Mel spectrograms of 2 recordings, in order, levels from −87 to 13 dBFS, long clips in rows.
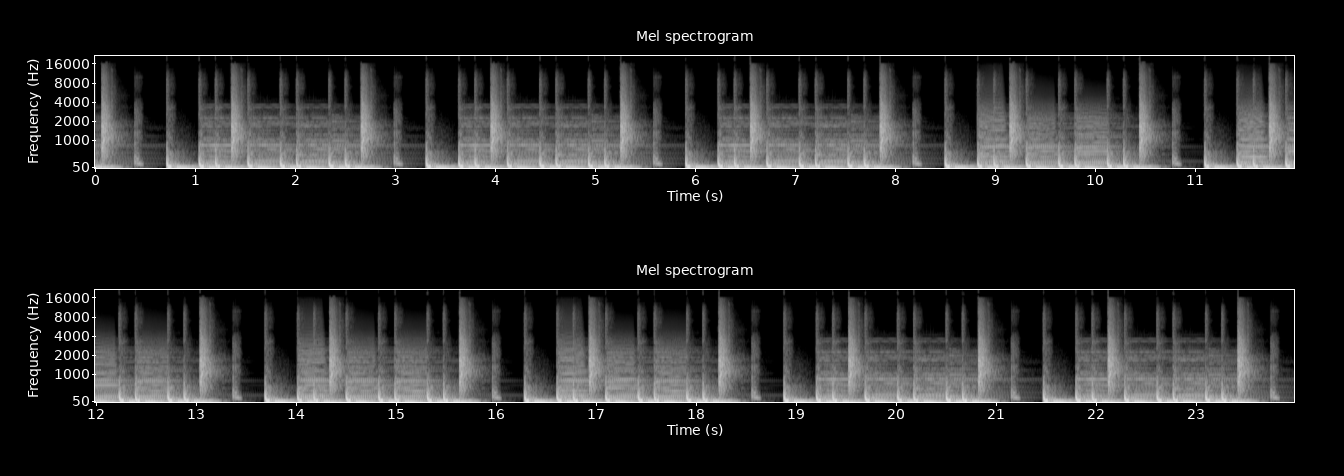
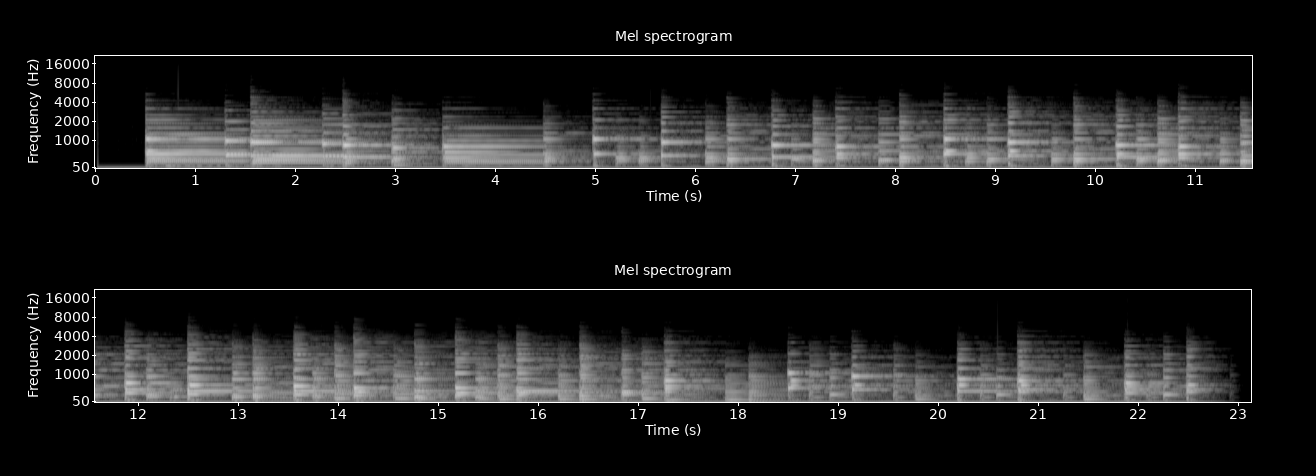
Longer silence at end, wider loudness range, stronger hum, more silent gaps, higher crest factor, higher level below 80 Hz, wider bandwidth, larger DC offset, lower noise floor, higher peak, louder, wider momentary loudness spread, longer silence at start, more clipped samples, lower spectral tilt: first, 0.15 s vs 0 s; second, 1 LU vs 6 LU; neither; neither; second, 10 dB vs 20 dB; first, -12 dBFS vs -50 dBFS; first, 12.5 kHz vs 5.6 kHz; second, under 0.1% vs 1%; second, -30 dBFS vs -52 dBFS; about the same, 0 dBFS vs 0 dBFS; first, -13 LUFS vs -21 LUFS; second, 9 LU vs 12 LU; about the same, 0 s vs 0 s; neither; second, -6.5 dB/octave vs -9.5 dB/octave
